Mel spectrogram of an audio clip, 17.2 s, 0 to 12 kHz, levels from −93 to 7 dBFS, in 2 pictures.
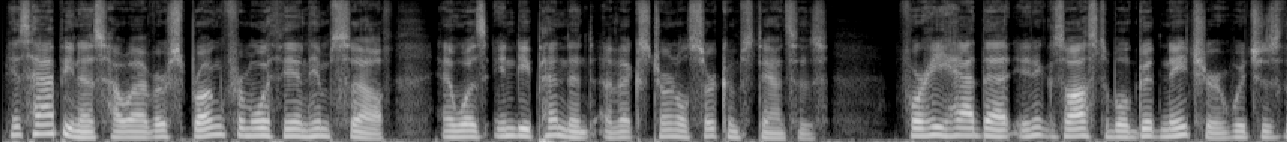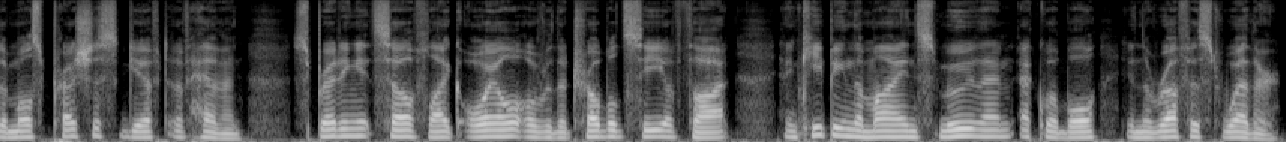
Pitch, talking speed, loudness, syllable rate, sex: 145 Hz, 170 wpm, -19 LUFS, 5.2 syllables/s, male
